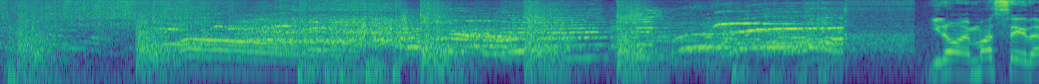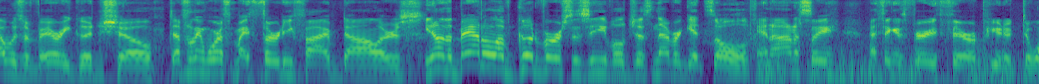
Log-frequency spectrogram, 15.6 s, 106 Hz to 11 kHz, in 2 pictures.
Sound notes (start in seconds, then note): 5.3 audience cheering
